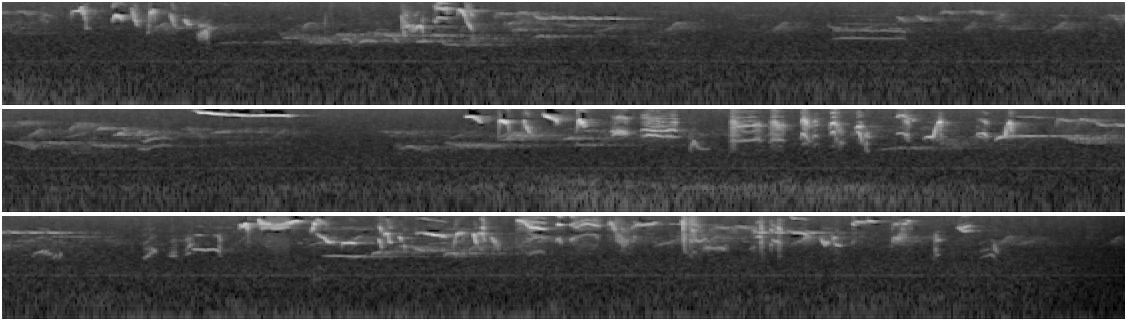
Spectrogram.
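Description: Several birds chirping and singing, many short overlapping calls and trills, over a low rumble and a faint steady hum.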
